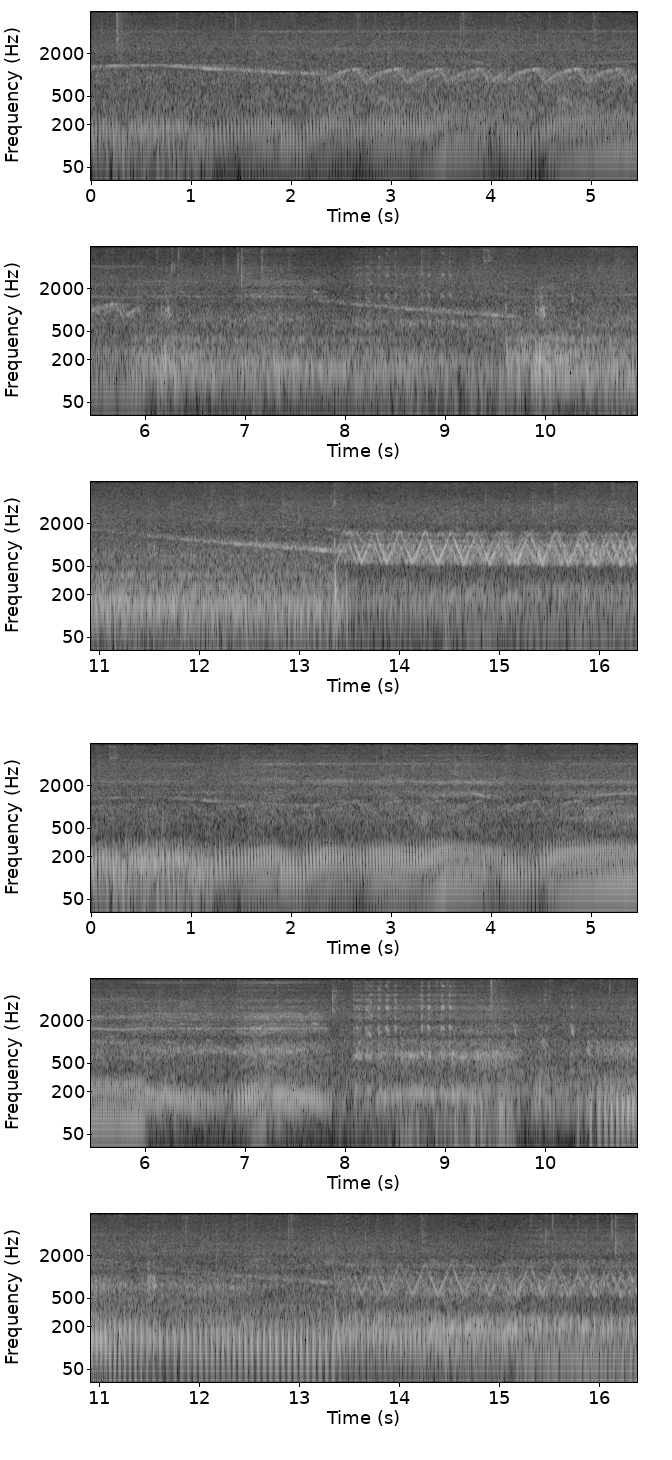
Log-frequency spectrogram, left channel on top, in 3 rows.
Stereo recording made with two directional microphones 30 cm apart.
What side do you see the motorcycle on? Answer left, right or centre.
right.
